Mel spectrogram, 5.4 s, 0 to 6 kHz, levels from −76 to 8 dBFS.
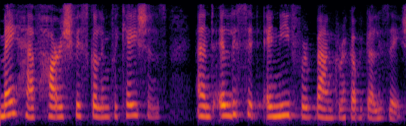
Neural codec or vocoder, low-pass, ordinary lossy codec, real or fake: codec, 16 kHz, 0.4 kbps, LongCat-Audio-Codec; 5.4 kHz; none; fake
